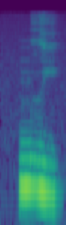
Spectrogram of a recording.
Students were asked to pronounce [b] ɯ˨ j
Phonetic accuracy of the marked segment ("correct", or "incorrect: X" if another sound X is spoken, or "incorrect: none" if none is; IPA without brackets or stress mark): incorrect: m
